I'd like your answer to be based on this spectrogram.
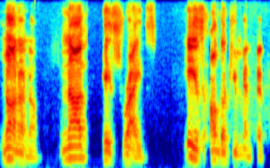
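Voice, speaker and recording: A man's voice: fairly low pitch, sing-song, measured pace, fairly bright tone, slightly rough, heavily acted. Man playing an indignant Puerto Rican man. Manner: indignant, sarcastic. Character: Puerto Rican man raised in New England, indignant, fussy. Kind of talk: play reading. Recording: dull lo-fi audio.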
